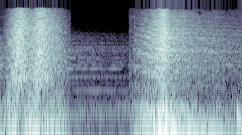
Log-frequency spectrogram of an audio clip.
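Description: Two whoosh sound effects over music, the first right at the start and the second about a second and a half in, each with a deep low end beneath it.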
